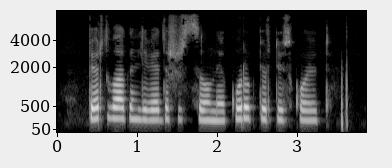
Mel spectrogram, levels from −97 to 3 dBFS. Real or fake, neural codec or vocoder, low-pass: real; none; 7.2 kHz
